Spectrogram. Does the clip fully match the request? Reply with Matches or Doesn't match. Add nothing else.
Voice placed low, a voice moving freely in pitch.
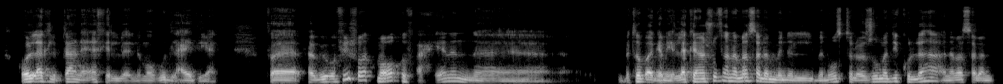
Matches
